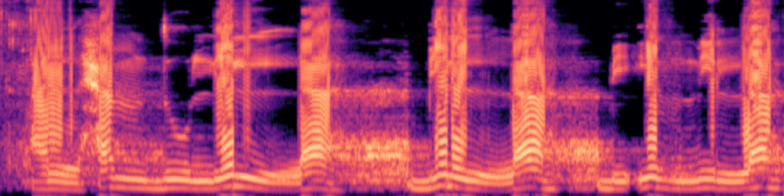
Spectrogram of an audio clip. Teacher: Lafzul jalalah apabila huruf sebelumnya berharakat kasrah, maka dibaca tarqiq.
